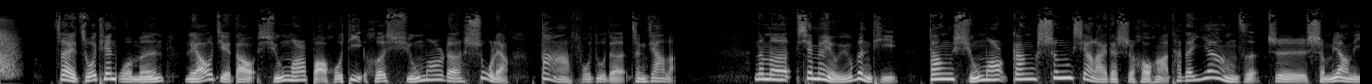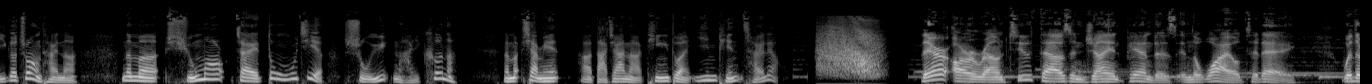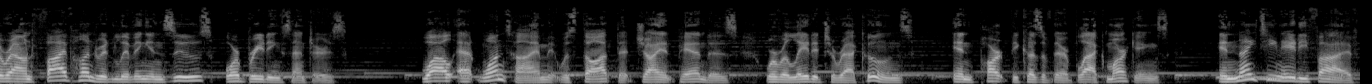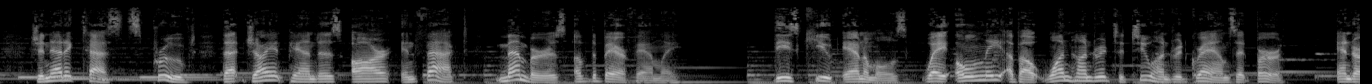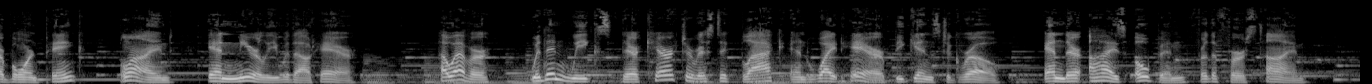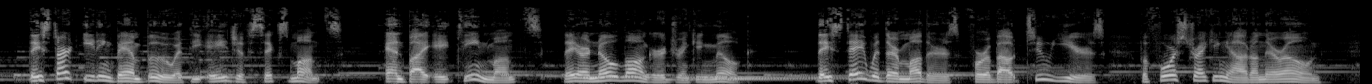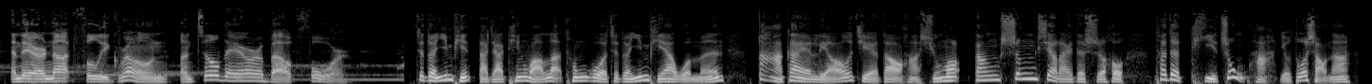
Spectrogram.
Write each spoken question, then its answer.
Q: 当熊猫刚生下来的时候,它的样子是什么样的一个状态呢?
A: 生下来的时候它的颜色也不是我们看到大熊猫的这个黑白相间的状态,而是一个 pink 粉红的。

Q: 那么熊猫在动物界属于哪一科呢?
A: 经过一系列的研究和呢科学考证呢,认为熊猫属于呢 bear family 熊科。

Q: 这段音频大家听完了,通过这段音频我们大概了解到熊猫刚生下来的时候它的体重有多少呢?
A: 它的体重只有100到200克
